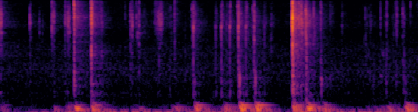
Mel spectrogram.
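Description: Computer keyboard typing, a quick run of sharp key clicks and clacks in short bursts, fairly close and alone with no talking.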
